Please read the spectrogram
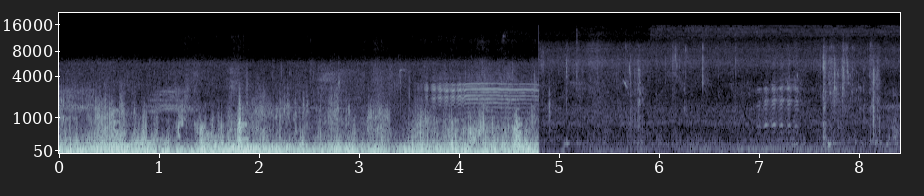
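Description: Loud, gusty wind rumble on the microphone of a selfie-stick camera, which cuts off abruptly about five seconds in, leaving quiet outdoor background.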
